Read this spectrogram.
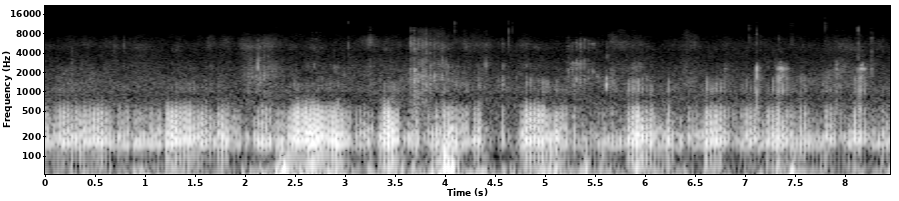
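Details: Red Maine Coon tomcat named Baron in a purring mood as he grooms himself; low throbbing purr swelling and fading in rhythmic breaths, with soft licking and small rustles.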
